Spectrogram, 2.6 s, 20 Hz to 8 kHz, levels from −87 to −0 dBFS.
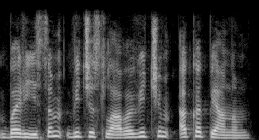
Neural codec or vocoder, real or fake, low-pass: codec, 16 kHz, 4.8 kbps, FACodec; fake; 7.2 kHz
